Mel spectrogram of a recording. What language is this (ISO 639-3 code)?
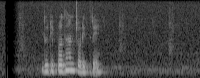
ben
